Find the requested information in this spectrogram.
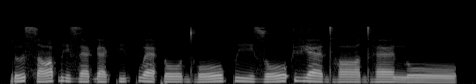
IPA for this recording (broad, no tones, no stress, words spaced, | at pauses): ɾɯ sɑɓizæɠæ kikʷæːʔɾoː dʱoːpiː zoːʔvʲæːdʱɑːdʱæː noː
